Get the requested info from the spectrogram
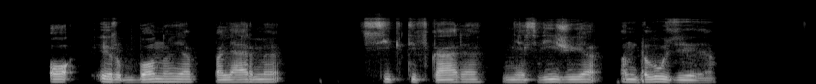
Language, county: Lithuanian, Kaunas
